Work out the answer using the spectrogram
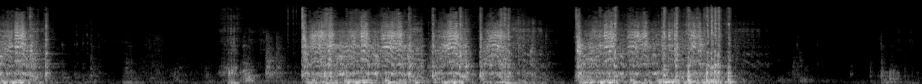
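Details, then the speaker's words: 1976 Chevy Chevelle Laguna with 305 V8 and side pipes, first start check at night, oil pressure gauge not working. Loud cranking and catching, uneven revving surges with quiet gaps; no major knocking heard. "well I reckon it does wrong louder so can't really hear anything else but as far as I could tell I didn't hear any major knocking or anything"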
